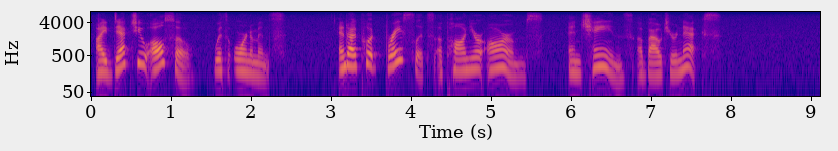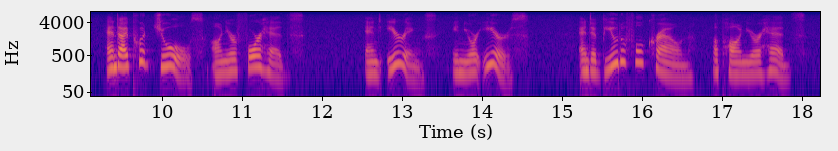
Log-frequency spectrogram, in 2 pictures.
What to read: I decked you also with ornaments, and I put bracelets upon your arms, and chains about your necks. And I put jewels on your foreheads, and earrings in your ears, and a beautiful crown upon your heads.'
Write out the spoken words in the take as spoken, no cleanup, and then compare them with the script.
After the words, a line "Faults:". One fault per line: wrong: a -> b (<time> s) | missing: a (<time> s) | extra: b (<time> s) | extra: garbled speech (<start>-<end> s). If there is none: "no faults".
I decked you also with ornaments, and I put bracelets upon your arms, and chains about your necks. And I put jewels on your foreheads, and earrings in your ears, and a beautiful crown upon your heads.'
Faults:
no faults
